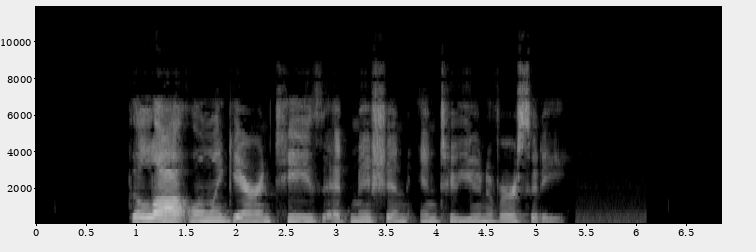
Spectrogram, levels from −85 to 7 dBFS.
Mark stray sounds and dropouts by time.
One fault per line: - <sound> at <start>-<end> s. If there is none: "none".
none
